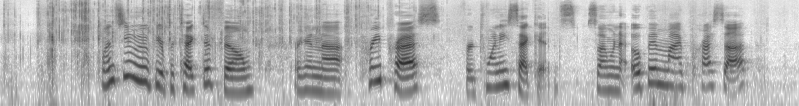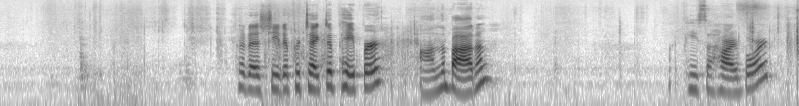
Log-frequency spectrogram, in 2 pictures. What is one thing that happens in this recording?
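A woman speaks calmly and clearly into a clip-on microphone.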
